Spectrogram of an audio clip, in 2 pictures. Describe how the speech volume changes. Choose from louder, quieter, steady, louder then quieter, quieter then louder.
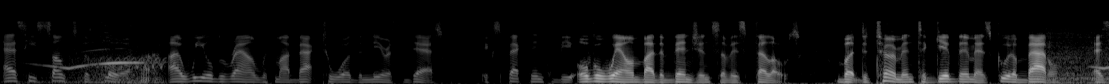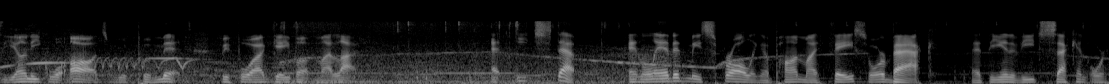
louder.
